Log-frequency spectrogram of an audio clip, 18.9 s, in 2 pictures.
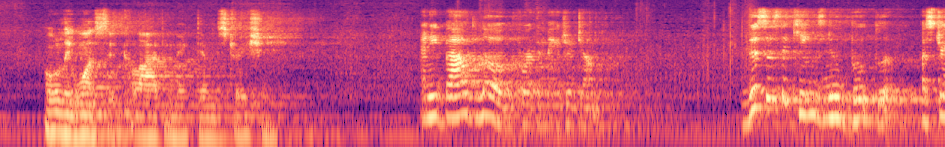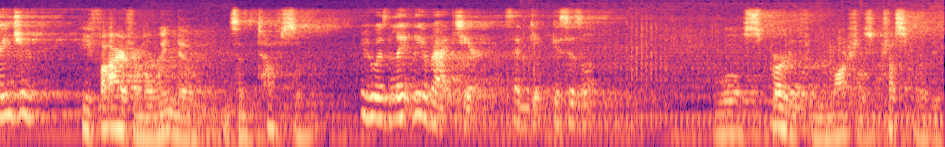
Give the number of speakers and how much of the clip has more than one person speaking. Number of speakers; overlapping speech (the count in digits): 2, no overlap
